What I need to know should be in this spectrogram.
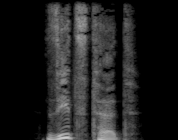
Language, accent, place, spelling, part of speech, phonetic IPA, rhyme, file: German, Germany, Berlin, sieztet, verb, [ˈziːt͡stət], -iːt͡stət, De-sieztet.ogg
- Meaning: inflection of siezen: 1. second-person plural preterite 2. second-person plural subjunctive II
